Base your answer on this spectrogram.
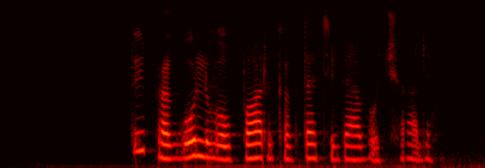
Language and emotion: Russian, sad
